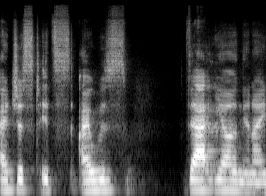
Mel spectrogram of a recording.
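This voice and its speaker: With an American accent, a plain, everyday voice speaks at a moderate pace. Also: woman. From Maryland, DC area. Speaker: jazz flutist. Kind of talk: oral history interview. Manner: casual, filler-heavy.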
